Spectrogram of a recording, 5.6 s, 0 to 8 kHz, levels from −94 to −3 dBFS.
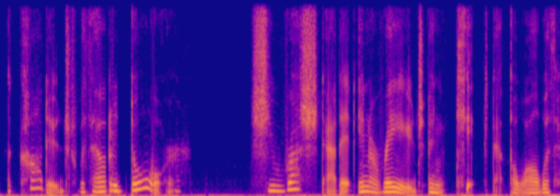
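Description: From 0.68 to 2.10 s, repeated packet loss (robotic sound) sets in: roughly ten stretches of the speech arrive too late or not at all, the longest about 34 ms, and each is patched by extending the preceding sound. About 13% of that span is synthetic fill, giving a choppy, robotic quality with pieces of the speech missing.

Two short concealed packet losses follow, at 2.82 to 2.86 s and 3.60 to 3.64 s. Each time, about 20 ms of audio fails to reach the decoder, so the receiver continues the last sound and blends back in, heard as a brief smear or wobble.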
